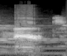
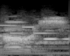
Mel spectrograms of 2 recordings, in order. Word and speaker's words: Merz: The German pronunciation is Merz, but my family says Merz for some Oh, reason.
